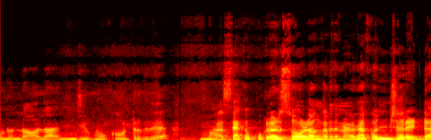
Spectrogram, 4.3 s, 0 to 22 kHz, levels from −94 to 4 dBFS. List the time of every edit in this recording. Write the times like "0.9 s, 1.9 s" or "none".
1.8 s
